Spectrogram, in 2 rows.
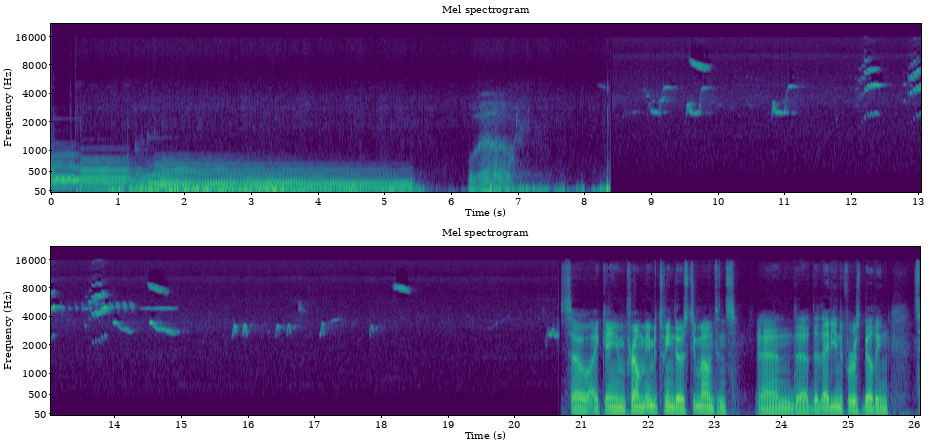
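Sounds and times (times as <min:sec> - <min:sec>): low rumble: 0:00.4 - 0:05.7, 0:06.3 - 0:08.4
small birds chirping: 0:08.1 - 0:20.8.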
